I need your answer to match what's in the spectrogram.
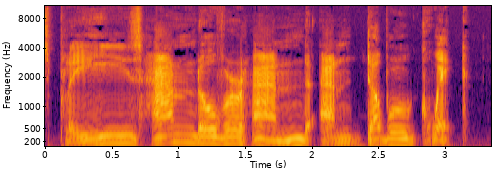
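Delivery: stern defiant captain. Acted. Captain refuses Silver's terms, in stern commanding voice. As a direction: lay down the law to a mutineer.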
